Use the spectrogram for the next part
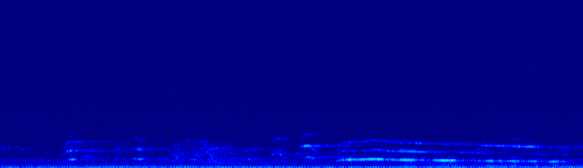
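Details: Coyotes in a field give a chorus of high, wavering howls and yips that slide downward and overlap.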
